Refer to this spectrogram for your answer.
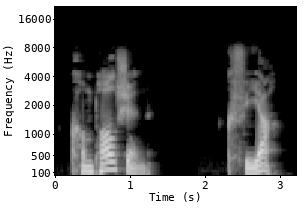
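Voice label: "compulsion" English, "כפייה" Hebrew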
